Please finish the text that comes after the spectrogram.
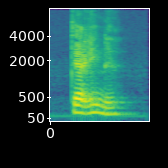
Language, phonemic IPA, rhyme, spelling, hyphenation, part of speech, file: Dutch, /ˌtɛˈri.nə/, -inə, terrine, ter‧ri‧ne, noun, Nl-terrine.ogg
- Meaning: 1. terrine (dish) 2. terrine (pâté)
